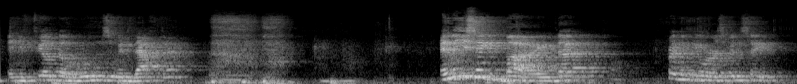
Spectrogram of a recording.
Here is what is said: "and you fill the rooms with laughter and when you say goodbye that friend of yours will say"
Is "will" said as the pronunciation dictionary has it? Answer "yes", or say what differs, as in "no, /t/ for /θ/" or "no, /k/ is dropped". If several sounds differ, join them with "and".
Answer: no, /n/ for /l/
